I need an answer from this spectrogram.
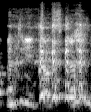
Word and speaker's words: Петриковской: Я пока только по петриковской, да. Петриковской, извините, да, там ударение.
